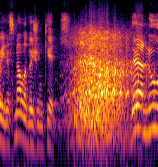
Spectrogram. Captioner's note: laughter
